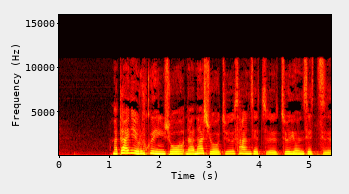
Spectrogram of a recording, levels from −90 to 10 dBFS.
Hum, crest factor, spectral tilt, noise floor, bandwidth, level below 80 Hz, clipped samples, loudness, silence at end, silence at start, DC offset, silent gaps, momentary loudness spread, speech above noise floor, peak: none; 14 dB; -6 dB/octave; -53 dBFS; 11.5 kHz; -38 dBFS; under 0.1%; -17 LUFS; 0 s; 1.1 s; under 0.1%; none; 7 LU; 37 dB; -2 dBFS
